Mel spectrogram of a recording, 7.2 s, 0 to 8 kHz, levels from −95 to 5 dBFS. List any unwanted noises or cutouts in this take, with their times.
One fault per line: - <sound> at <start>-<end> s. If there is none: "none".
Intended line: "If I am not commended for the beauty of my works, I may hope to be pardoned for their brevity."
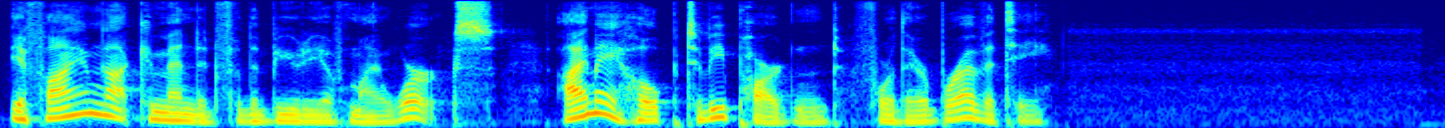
none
